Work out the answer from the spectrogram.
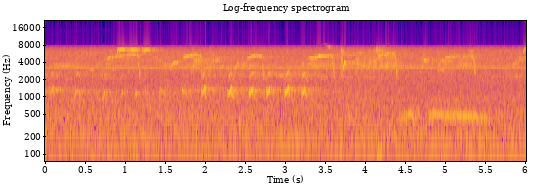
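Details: White-tailed eagle pair at their nest 35 m up in Nizhnyaya Kama National Park, 9 May 2024 at 03:44; a quick series of about seven short, even yelping notes, with thin songs of small birds and a steady rushing hiss behind.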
